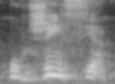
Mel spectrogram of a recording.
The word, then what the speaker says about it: urgência: Urgência. A sílaba mais forte é o gen. Então, ela é paroxítona, porque é a penúltima sílaba.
